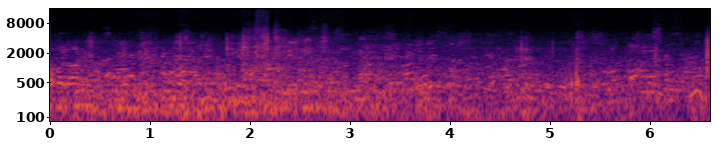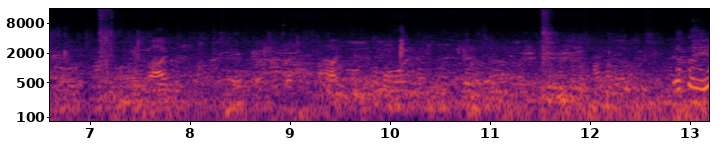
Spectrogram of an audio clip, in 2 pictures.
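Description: A crowd of people murmurs and talks outdoors nearby.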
